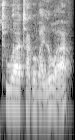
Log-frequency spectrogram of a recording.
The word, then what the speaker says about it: Tua Tagovailoa: Und da hat Tua Tagovailoa, so spricht man das aus, äh, bekannt gegeben, dass er am 2020er NFL-Draft teilnehmen wird.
